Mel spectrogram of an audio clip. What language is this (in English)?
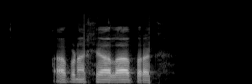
Khetrani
